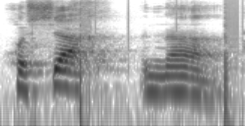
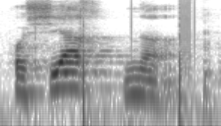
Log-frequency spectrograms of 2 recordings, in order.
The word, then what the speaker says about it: 호시아나: 이것이 히브리어로 발음하게 되면은 안나 아도나이 호시아나 이렇게 소리가 납니다. 호시아나.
